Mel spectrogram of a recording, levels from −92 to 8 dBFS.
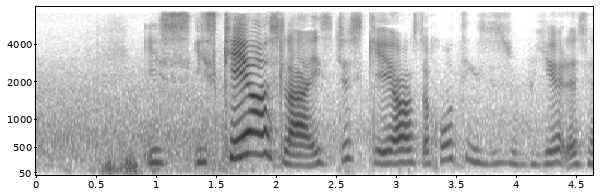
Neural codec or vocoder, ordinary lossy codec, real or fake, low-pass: none; MP3, 64 kbps; real; 7.2 kHz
